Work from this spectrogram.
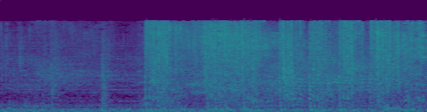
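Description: Dense gunfire from Call of Duty: Cold War zombies mode, loud and continuous, with a sudden louder burst partway through that keeps up steadily over a dense, noisy mix.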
